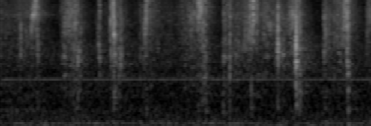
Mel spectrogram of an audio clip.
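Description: A deck of tarot cards being shuffled by hand: a quick, irregular patter of light card flicks and slaps.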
